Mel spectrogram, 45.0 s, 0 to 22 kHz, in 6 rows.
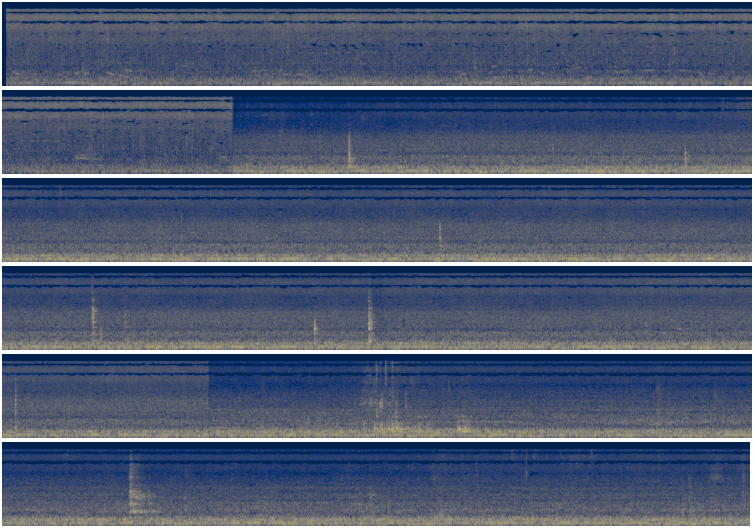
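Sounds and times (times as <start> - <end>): garlic sizzling in oil: 0.1 - 9.8, 11.2 - 32.1.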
